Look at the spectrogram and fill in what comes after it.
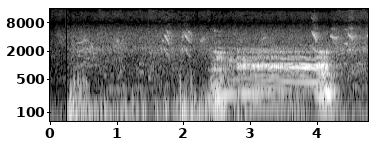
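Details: Cow on a village farm giving a long low moo, a drawn-out harmonic call of about two seconds that swells and ends with a rising bend, after a few softer grunts and rustling noises.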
